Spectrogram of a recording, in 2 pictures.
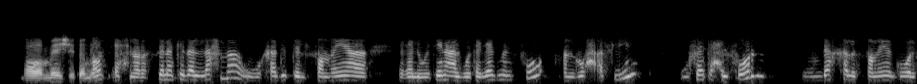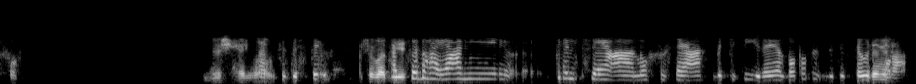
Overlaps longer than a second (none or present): none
